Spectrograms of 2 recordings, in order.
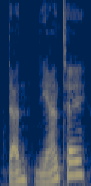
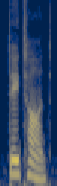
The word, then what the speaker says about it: détente: Diante? How you pronounce that? We're going to Google it. We're going to learn a new word here. Let's see what Google has to say. Détente.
